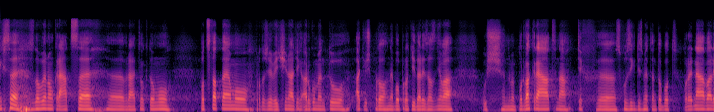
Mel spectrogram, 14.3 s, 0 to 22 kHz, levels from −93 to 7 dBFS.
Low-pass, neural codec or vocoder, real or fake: 10.8 kHz; codec, 24 kHz, 0.9 kbps, DualCodec; fake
